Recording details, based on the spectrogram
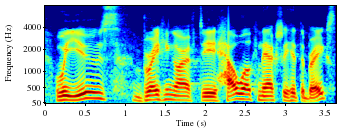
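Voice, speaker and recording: Lively, fairly high-pitched male speech against noticeable background noise. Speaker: strength coach. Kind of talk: seminar talk. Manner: fast.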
